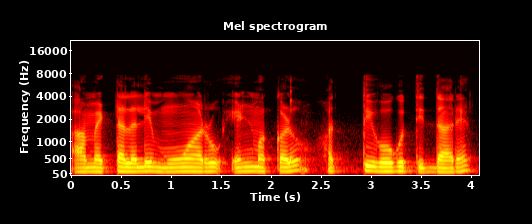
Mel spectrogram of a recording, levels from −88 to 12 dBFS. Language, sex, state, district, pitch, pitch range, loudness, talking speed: Kannada, male, Karnataka, Bangalore, 120 Hz, 115-125 Hz, -15 LUFS, 90 wpm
